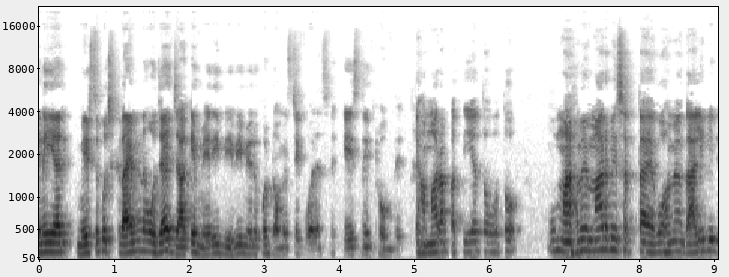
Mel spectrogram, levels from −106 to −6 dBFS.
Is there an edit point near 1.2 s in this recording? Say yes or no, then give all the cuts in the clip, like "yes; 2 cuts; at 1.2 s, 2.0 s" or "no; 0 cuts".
no; 1 cut; at 5.1 s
